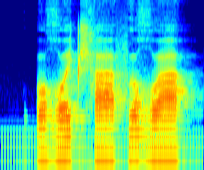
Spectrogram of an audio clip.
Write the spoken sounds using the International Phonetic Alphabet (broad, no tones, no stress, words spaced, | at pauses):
ʔoʁʷe t͡ʃʰaːfɯ ʁʷa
